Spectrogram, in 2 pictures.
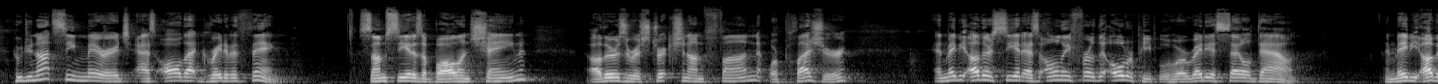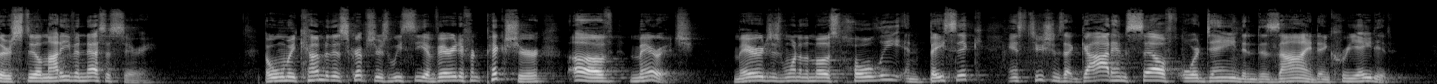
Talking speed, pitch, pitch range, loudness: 175 wpm, 155 Hz, 130-175 Hz, -19 LUFS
